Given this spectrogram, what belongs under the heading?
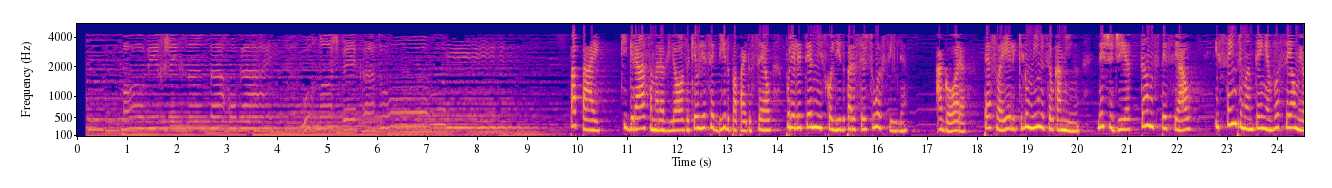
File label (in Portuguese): Aniv. Pai Religiosa Feminino, Telemensagens; Aniversário Infantil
